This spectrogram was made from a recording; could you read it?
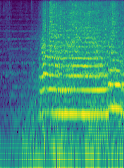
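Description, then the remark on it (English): A heavy truck engine rumbles low, then swells into a loud roar with a droning whine as the enormous truck pulls up in front of a hotel entrance. No voices are heard. “An enormous truck stands parked in front of the hotel's entrance.”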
